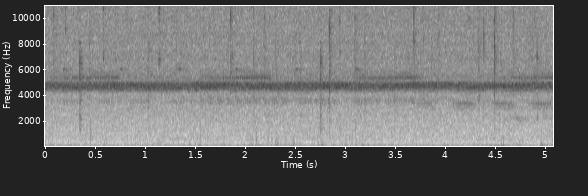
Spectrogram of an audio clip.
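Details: Night-time autumn insects in a garden produce a constant thin ringing tone at one high pitch, broken only by scattered soft clicks from a nearby bonfire and a low background murmur.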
